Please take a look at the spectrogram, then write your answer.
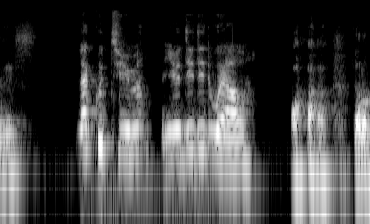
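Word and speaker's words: la coutume: that right sally how do we say this la coutum you did it well that'll be the first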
